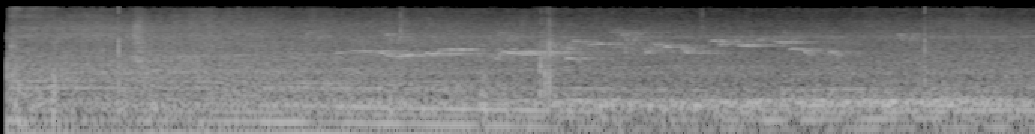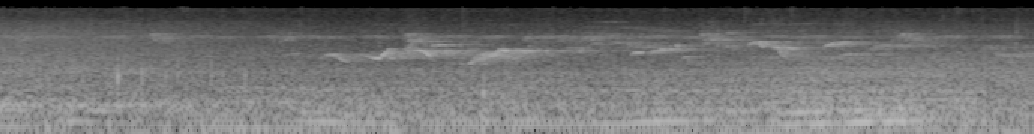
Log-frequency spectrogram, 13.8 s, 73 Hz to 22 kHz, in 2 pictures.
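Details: A Black Redstart gives faint, short, scratchy warbled song phrases, two bursts some seconds apart, over steady low traffic rumble and background hiss; Rakovnik, Ljubljana, Slovenia, 4 June 2023. Finding: Black redstart.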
